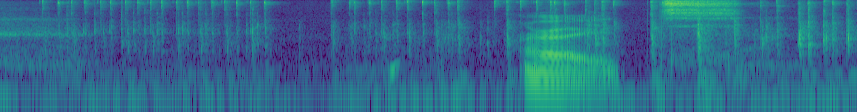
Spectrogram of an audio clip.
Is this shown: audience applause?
no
